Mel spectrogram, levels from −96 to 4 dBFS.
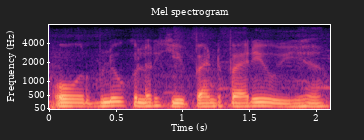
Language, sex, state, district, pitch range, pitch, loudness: Hindi, male, Haryana, Rohtak, 115-125 Hz, 115 Hz, -16 LUFS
